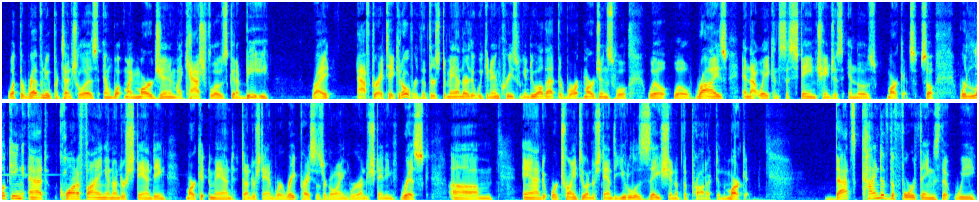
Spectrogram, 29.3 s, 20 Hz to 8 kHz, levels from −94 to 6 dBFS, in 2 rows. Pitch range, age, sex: 105-135 Hz, 40-59, male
